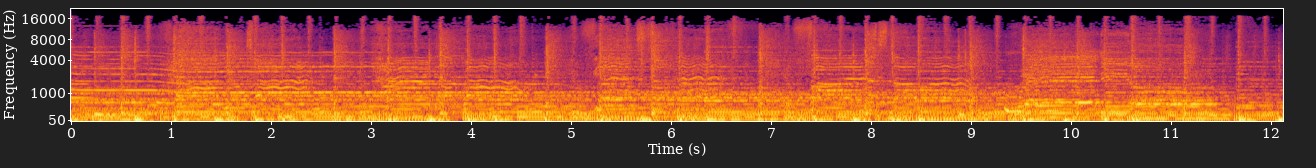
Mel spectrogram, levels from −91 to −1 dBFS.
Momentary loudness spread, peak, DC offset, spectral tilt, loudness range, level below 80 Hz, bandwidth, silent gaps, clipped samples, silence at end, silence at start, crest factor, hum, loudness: 3 LU; 0 dBFS; under 0.1%; -5 dB/octave; 1 LU; -16 dBFS; 17.5 kHz; none; under 0.1%; 0 s; 0 s; 10 dB; none; -12 LUFS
